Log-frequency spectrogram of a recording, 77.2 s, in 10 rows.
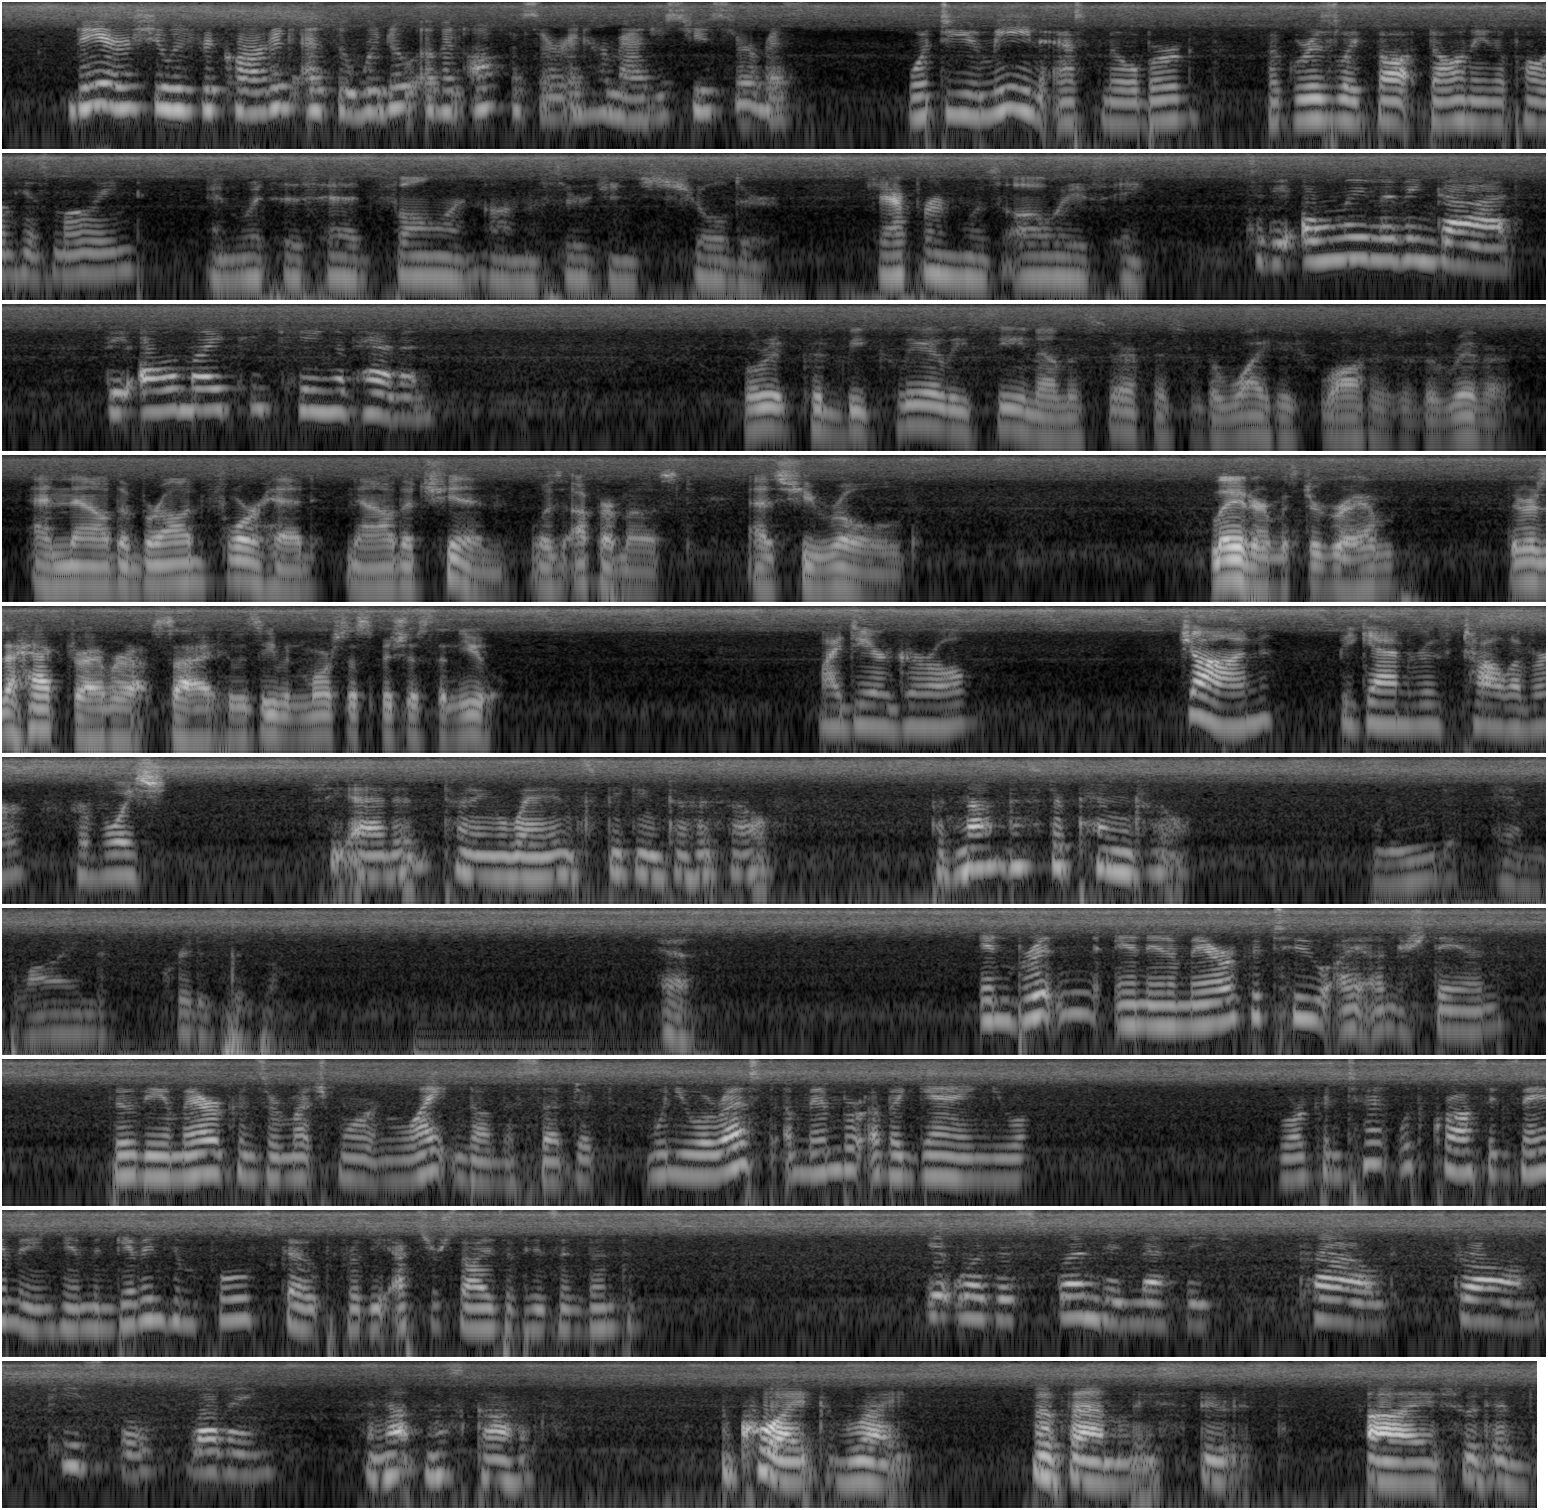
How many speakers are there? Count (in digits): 10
